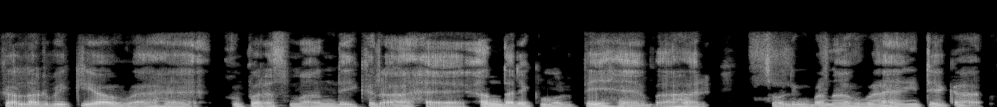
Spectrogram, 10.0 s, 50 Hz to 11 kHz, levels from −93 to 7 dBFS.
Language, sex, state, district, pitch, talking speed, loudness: Hindi, male, Bihar, Purnia, 100 Hz, 125 wpm, -19 LUFS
